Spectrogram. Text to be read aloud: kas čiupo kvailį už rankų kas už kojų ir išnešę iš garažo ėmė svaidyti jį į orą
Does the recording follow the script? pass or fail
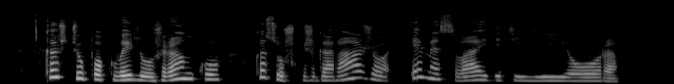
fail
